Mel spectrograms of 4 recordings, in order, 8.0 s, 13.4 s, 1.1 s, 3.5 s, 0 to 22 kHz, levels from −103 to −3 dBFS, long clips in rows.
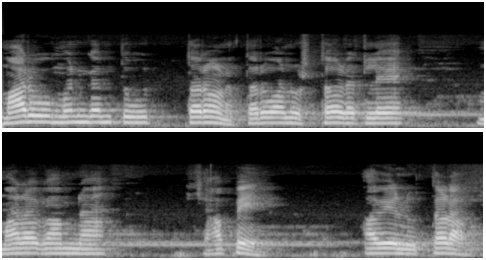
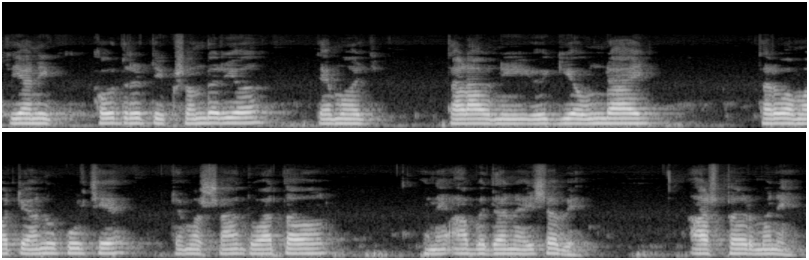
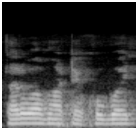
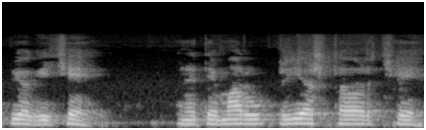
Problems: background sounds at intervals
